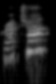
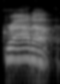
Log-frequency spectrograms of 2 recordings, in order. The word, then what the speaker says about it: Gratop: next um panelist um is uh Gail uh gretcha actually Gail I'm going to have you correct me am I pronouncing your last name correctly it's grad up and it happens all the time I don't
